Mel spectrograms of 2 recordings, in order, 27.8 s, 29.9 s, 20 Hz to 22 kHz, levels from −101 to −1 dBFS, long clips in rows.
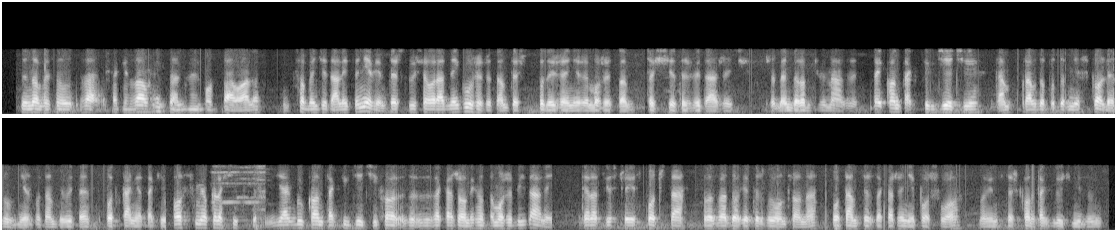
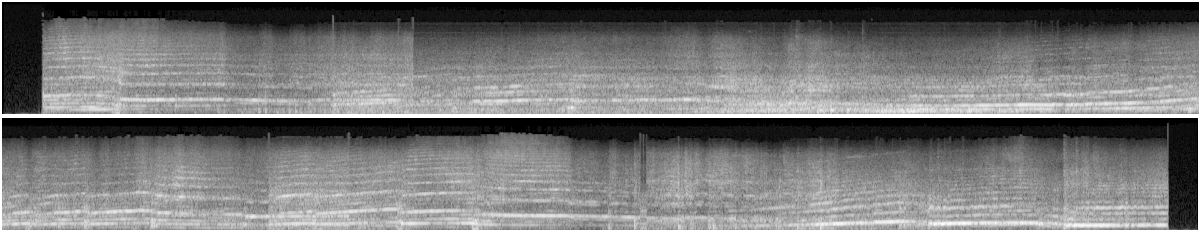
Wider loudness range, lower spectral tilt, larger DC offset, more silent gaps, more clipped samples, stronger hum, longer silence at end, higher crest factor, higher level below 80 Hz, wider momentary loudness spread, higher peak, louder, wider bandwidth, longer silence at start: second, 2 LU vs 8 LU; first, -10.5 dB/octave vs -6 dB/octave; neither; neither; neither; neither; second, 0.2 s vs 0.4 s; about the same, 16 dB vs 16 dB; second, -54 dBFS vs -40 dBFS; second, 7 LU vs 11 LU; about the same, 0 dBFS vs 0 dBFS; about the same, -17 LUFS vs -16 LUFS; second, 4 kHz vs 12 kHz; second, 0.25 s vs 0.5 s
